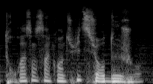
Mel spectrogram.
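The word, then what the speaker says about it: 358/2 Days: Et j'ai vu sur Wikipédia hier qu'en fait, ça se dit 358 sur 2 jours.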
